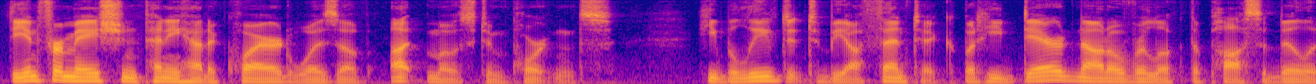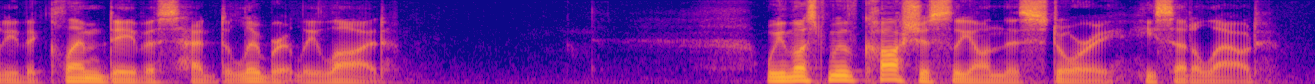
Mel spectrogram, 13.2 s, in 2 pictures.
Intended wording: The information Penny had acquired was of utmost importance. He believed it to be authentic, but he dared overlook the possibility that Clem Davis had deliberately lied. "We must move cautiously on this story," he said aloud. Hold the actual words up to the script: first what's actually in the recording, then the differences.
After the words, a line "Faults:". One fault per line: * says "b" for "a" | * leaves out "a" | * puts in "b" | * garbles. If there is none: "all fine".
The information Penny had acquired was of utmost importance. He believed it to be authentic, but he dared not overlook the possibility that Clem Davis had deliberately lied. "We must move cautiously on this story," he said aloud.
Faults:
* puts in "not"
